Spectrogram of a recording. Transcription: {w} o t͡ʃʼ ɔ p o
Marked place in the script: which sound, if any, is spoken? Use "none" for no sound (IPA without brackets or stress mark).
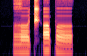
ɣ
